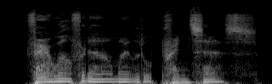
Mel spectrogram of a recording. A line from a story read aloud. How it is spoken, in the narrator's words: I murmured to my happy baby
